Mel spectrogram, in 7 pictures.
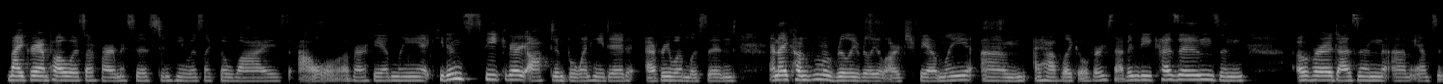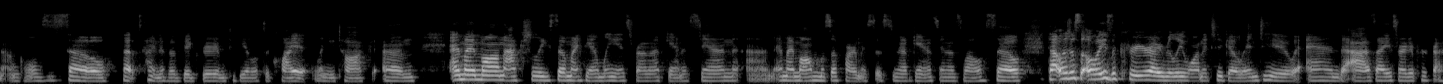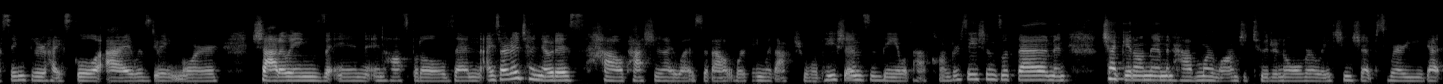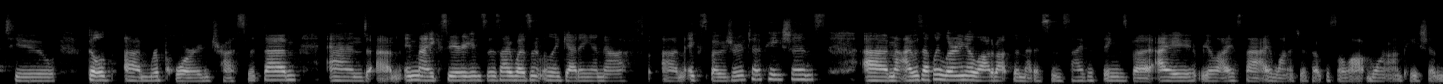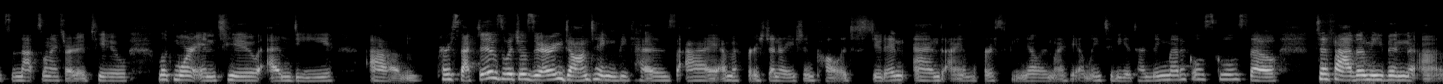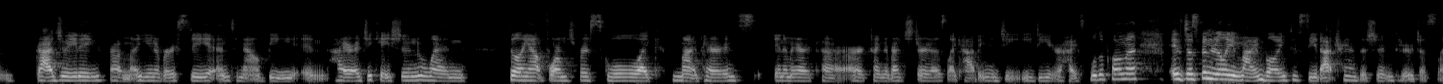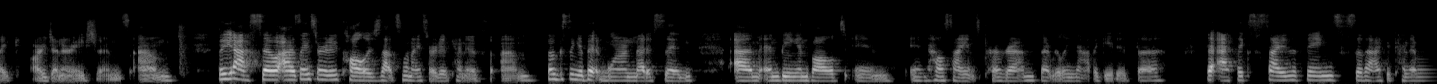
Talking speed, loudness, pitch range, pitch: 200 wpm, -28 LUFS, 170-205 Hz, 180 Hz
